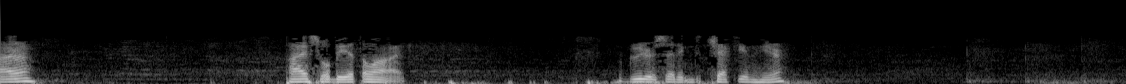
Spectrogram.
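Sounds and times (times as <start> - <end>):
crowd noise: 0.0 - 11.2
speech: 2.9 - 4.2, 6.2 - 8.0
basketball power dribble at the free-throw line: 8.0 - 8.5, 9.6 - 11.2.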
